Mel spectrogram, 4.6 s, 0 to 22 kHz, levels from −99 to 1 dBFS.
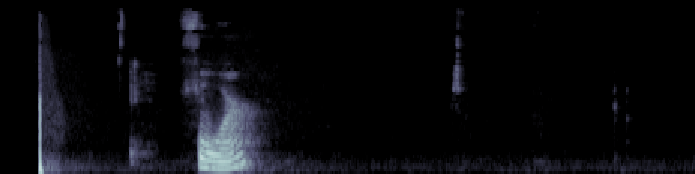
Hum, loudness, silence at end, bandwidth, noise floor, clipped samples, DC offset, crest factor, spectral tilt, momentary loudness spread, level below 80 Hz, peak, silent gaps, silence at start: none; -27 LUFS; 2.95 s; 16.5 kHz; -87 dBFS; under 0.1%; under 0.1%; 28 dB; -8.5 dB/octave; 16 LU; -58 dBFS; -6 dBFS; none; 0.25 s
